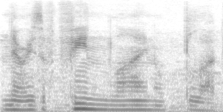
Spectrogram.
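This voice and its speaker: A man voicing a weary, earnest game protagonist who narrates his dark tale in a slow, solemn, measured way. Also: medium pitch, steady tone, music in the background, voice pushed down, natural voice. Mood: solemn, reluctant pity.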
